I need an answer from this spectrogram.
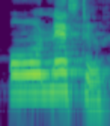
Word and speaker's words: honest: ऑनेस्ट sound जो आएगी वो ओ की साउंड आएगी ऑनेस्ट में भी और आवर में भी, बिकॉज राइटिंग में एच आएगा बट बोलने में एच साइलेंट होगा, that's why we will feel an.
